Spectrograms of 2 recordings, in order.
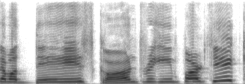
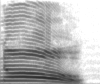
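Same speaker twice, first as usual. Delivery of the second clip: loud and high, decisive; emphatic no; 8 semitones higher, 5 dB louder than usual. Real, not acted. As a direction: hit the "No!" hard. Emphatic answer.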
